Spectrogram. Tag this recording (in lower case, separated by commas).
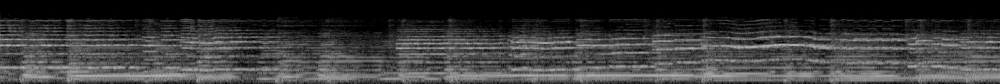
wedding music, music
